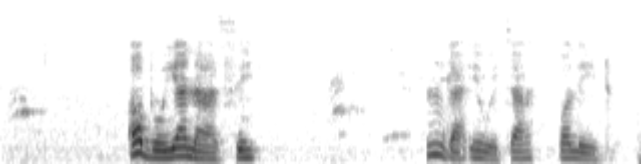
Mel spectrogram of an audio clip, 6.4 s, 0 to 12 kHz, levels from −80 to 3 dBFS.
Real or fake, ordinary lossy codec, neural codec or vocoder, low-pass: real; MP3, 32 kbps; none; 10.8 kHz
